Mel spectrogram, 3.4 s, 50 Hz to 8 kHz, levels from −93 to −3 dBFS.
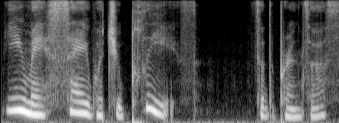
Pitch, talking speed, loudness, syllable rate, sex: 205 Hz, 160 wpm, -16 LUFS, 4.1 syllables/s, female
